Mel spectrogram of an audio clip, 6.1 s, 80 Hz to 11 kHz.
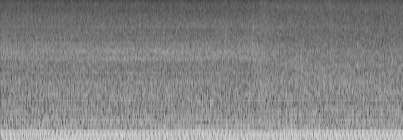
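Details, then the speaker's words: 1967 Ford Galaxie 500 289 V8 at first start for break-in: even, steady, smooth idle with no misses or ticks, despite a small water leak and smoke thought to be power steering fluid burning off the exhaust manifold; normal idle. "Okay, so Let me start it back up. So as you can hear, it runs real smooth."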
